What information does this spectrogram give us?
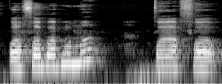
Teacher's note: यहाँ पे ओष्ठ का प्रयोग हो रहा है, यानी ओष्ठ में प फ यानी ओठ ऊपर नीचे हो रहे हैं, हमारे मिल रहे हैं, तो यहाँ पे उसका उच्चारण स्थान ओष्ठ है।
